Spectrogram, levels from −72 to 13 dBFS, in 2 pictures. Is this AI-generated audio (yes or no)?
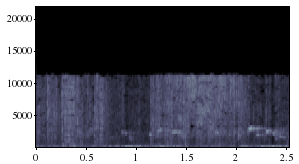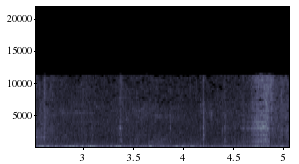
no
